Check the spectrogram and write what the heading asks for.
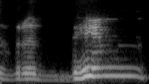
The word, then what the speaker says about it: वृद्धिं: So the previous anuswara will become nya, nya with the chandra bindu.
